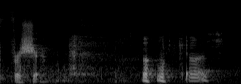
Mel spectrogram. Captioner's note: laughing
